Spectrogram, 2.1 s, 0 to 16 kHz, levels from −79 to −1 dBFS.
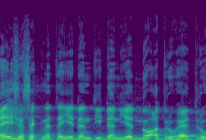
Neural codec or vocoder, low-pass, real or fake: none; 14.4 kHz; real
